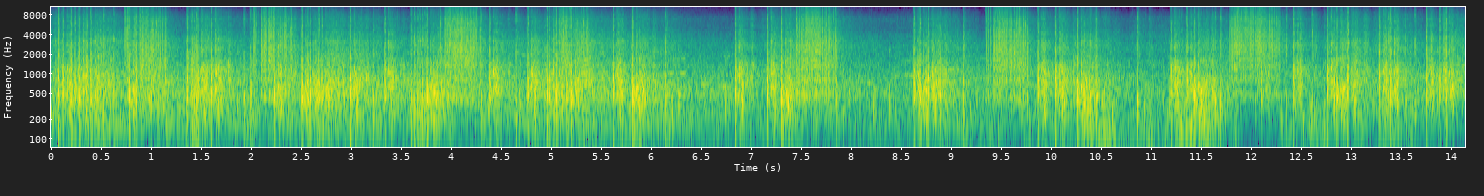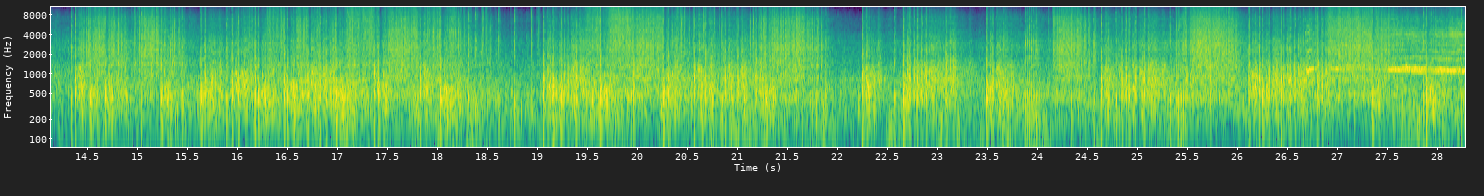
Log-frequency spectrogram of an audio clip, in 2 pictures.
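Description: Aerial fireworks display: shells bursting one after another, with dense bangs and crackles in quick succession. A brief high steady tone rings out near the end.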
